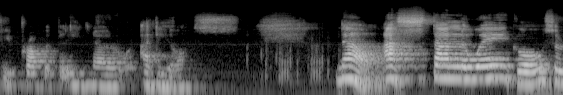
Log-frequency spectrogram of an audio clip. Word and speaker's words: hasta luego: Now, hasta luego, so remember we don't pronounce the H, so it's hasta luego.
